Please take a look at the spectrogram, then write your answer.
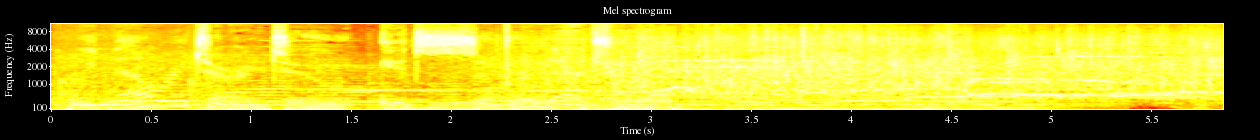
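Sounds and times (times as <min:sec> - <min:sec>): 
speech: 0:00.2 - 0:03.3
studio audience applauding: 0:02.2 - 0:05.8.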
